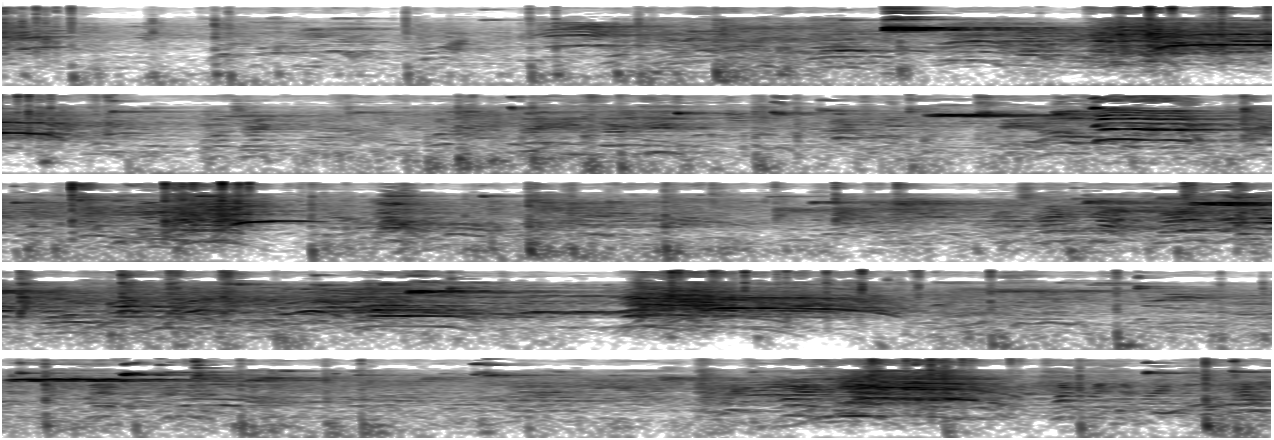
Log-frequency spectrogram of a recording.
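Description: Basketball game sounds in a gym: a ball bouncing on the hardwood floor, sneakers squeaking, and players and spectators calling out.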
